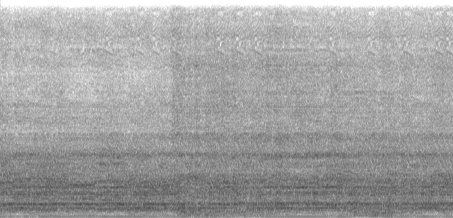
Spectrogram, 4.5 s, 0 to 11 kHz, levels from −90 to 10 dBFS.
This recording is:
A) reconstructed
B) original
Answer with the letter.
A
